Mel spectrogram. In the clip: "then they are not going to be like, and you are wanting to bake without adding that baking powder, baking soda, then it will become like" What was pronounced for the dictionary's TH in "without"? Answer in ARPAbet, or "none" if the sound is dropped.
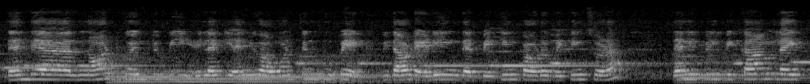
T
